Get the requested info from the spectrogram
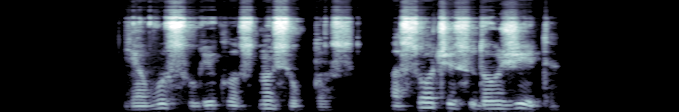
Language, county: Lithuanian, Vilnius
